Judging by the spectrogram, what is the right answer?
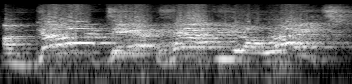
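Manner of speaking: worked-up, loud, shrill, agitated shrieking snap. Gamer on stream while others keep telling him to calm down: agitated. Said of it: "just calm down".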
